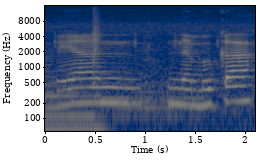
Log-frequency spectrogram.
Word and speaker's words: Mamanuca: We're going to the man Namuka. I think that's how you say it.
